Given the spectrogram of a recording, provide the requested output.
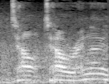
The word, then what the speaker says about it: Tauranga: I've been to the Mount, Tauranga, is that how you say it? – Yeah.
